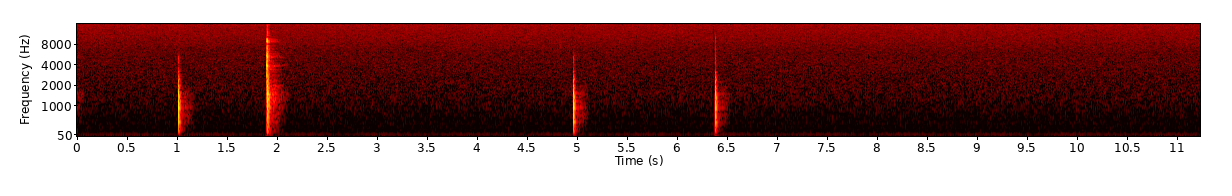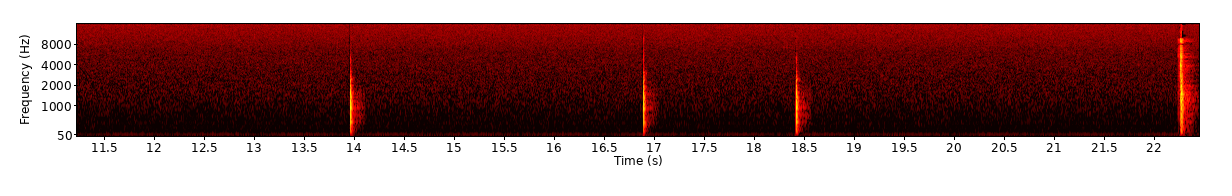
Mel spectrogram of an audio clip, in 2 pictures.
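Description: Chess pieces click sharply as each move is made.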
